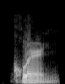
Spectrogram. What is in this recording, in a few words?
"quern", American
